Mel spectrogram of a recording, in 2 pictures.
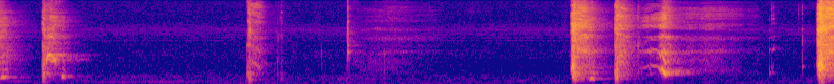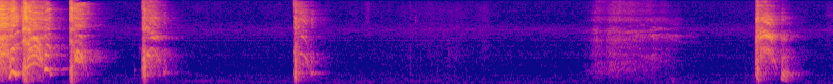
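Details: Coughing recorded with a new high-fidelity microphone: about a dozen short, sharp coughs, single and in quick clusters, separated by quiet pauses in a small room.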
